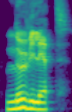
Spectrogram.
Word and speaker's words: Neuvillet: If I were to pronounce his name with like the most like French accent I could do, it'd probably be like Neuvillet. Not a Nervillet. This is like a mix of French and English accent. It's not entirely French and not entirely English. It's right in the middle. The way that they pronounce it. But the R is weird.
